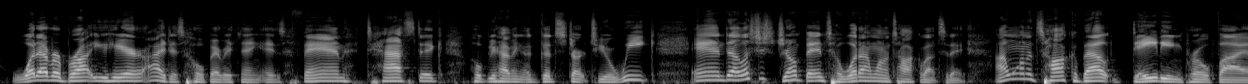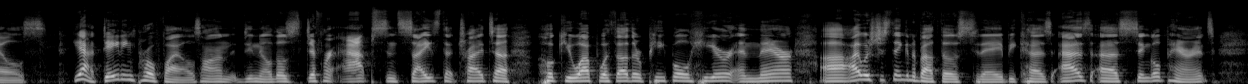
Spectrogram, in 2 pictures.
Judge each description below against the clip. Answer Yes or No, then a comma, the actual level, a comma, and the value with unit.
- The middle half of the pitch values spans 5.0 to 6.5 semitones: Yes, wide, 5.4 semitones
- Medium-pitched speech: Yes, medium, 150 Hz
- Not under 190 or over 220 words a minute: No, average, 180 wpm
